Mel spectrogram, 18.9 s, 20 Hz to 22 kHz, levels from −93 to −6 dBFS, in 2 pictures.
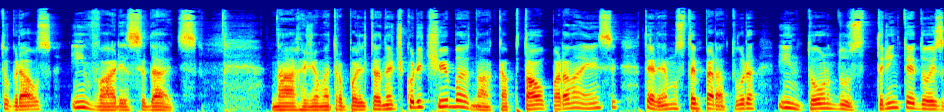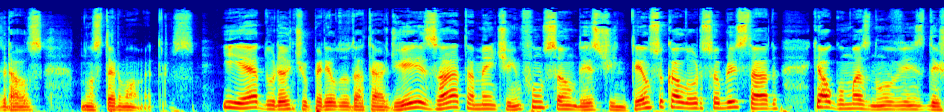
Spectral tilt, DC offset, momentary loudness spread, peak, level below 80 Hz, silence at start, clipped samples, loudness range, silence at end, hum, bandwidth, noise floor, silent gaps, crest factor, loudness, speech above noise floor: -4.5 dB/octave; under 0.1%; 8 LU; -4 dBFS; -40 dBFS; 0 s; under 0.1%; 2 LU; 0 s; none; 16.5 kHz; -38 dBFS; none; 16 dB; -19 LUFS; 19 dB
